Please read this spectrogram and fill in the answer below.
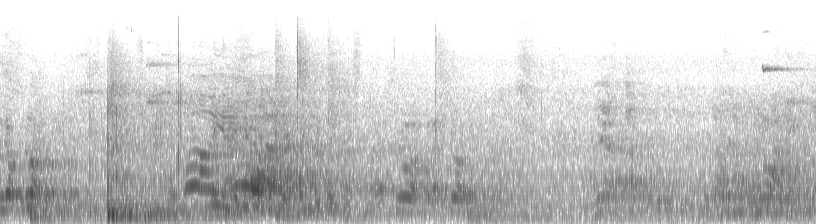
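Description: Futsal ball being kicked and bouncing on a hardwood sports-hall floor, with a sharp kick about a second in and a few more thuds after. Players call out loudly over the play.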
